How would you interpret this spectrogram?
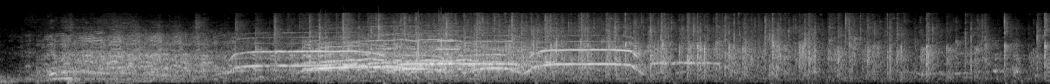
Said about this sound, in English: You just got a standing ovation for a pun. It's awesome.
